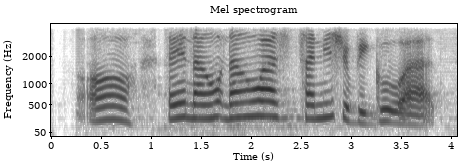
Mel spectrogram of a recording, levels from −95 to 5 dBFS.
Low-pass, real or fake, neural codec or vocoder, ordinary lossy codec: 3.6 kHz; real; none; none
